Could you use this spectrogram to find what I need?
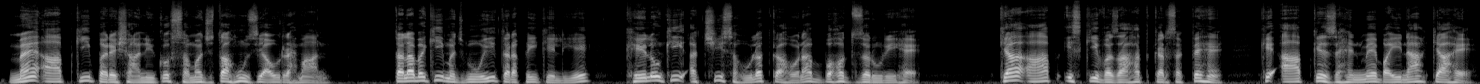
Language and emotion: Urdu, neutral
